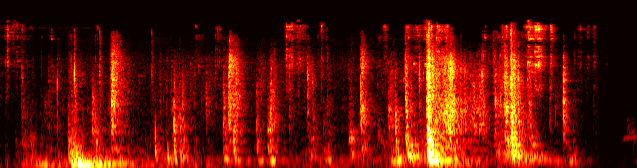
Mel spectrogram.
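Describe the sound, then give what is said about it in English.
A kitchen door is closed quickly, giving a few short wooden thuds and knocks amid other busy clatter, with no voices. “He quickly closes the kitchen door.”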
